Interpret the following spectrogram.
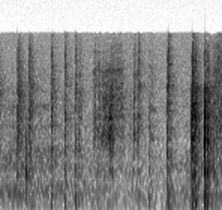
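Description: Paper pages of a paperback colouring book being handled, with faint rustles and small crackles as the page corner is gripped and one sharper crackle near the end as it starts to lift.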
